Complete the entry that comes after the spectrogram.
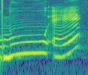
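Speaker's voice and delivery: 누에 drawn out very slowly; stress on 누에. Shown as a demonstration. Teacher showing where the stress falls, drawing out 누에. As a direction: stretch 누에 long and lean on it. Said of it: "강세가 좀 가죠".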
